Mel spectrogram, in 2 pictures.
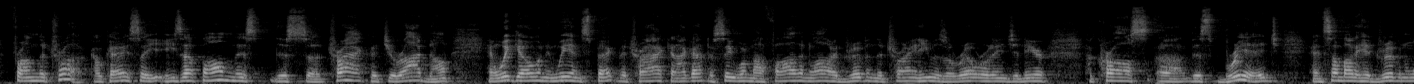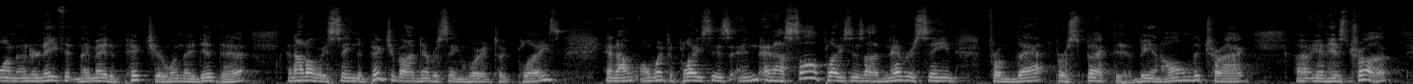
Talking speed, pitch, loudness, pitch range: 220 wpm, 155 Hz, -31 LUFS, 140-170 Hz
